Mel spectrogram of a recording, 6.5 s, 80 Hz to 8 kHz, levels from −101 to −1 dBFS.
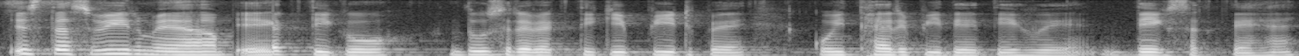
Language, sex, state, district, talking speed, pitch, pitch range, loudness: Hindi, male, Maharashtra, Nagpur, 175 wpm, 155 Hz, 145-165 Hz, -17 LUFS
